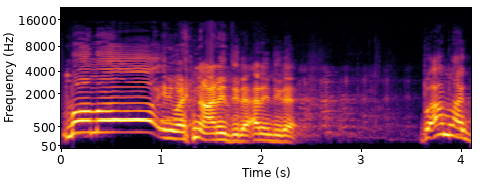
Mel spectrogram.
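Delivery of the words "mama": high, loud comic wail; mock cry for mother. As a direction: call out for mama like a scared child. Jokes he cried for mother.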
